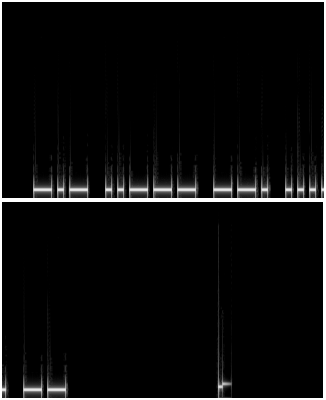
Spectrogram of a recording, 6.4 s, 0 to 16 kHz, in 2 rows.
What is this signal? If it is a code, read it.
Morse code, heard as a keyed tone, about 20 wpm, 700 Hz. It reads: K2GHM
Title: USA Call Signs Repeated 3x 20wpm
